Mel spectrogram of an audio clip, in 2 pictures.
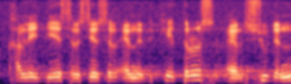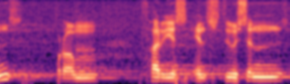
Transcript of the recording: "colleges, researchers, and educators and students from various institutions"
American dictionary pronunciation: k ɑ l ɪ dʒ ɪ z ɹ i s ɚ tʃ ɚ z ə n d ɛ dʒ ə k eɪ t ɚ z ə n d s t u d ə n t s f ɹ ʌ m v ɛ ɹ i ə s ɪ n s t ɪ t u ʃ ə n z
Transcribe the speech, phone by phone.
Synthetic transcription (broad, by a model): k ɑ l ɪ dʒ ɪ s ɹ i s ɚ s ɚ ə n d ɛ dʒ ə k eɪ t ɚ s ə n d s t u d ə n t s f ɹ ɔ m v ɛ ɹ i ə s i n s t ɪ t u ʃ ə n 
